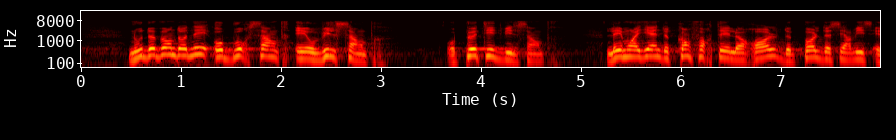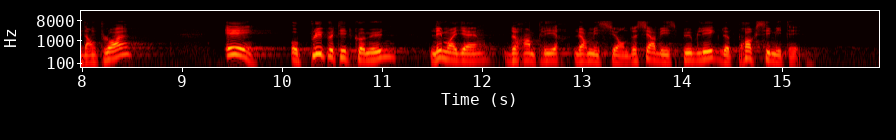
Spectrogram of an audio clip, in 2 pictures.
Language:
French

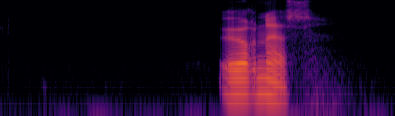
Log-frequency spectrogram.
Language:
Norwegian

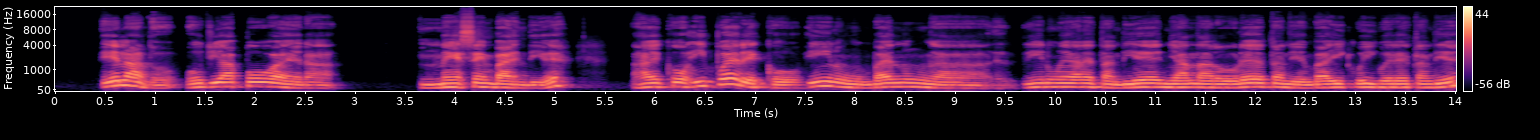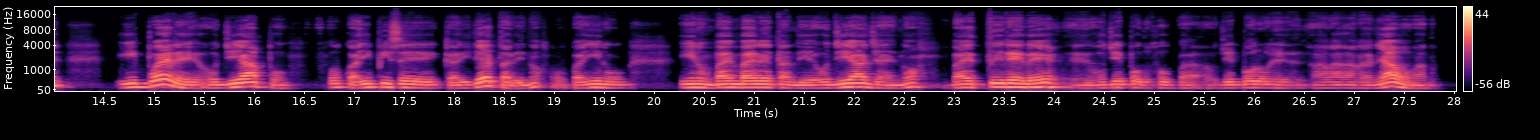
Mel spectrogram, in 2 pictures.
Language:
Eastern Bolivian Guaraní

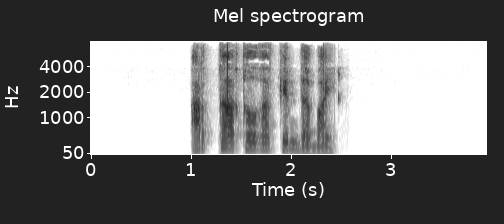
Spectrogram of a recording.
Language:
Bashkir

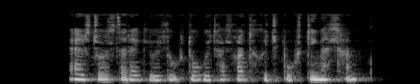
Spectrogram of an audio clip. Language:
Mongolian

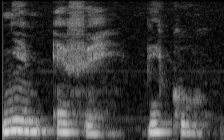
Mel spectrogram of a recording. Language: Igbo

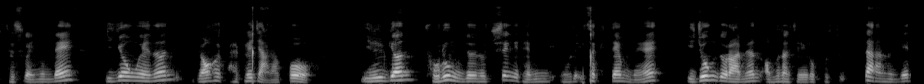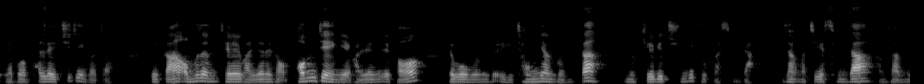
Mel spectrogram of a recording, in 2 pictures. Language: Korean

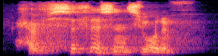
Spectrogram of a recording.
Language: Kabyle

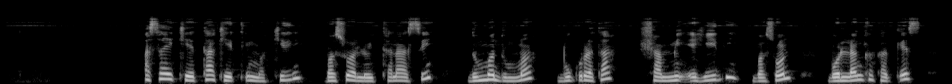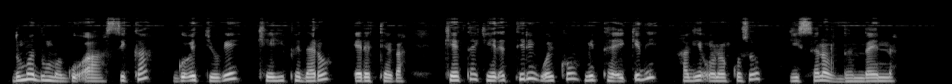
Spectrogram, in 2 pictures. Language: Wolaytta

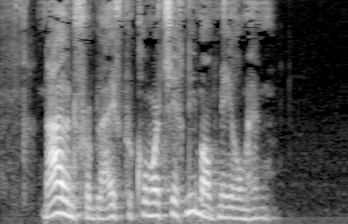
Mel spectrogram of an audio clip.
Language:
Dutch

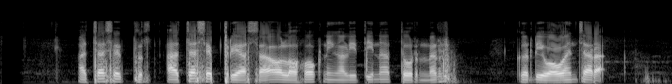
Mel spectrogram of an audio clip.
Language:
Sundanese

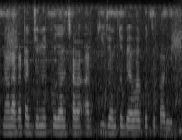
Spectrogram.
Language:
Bangla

